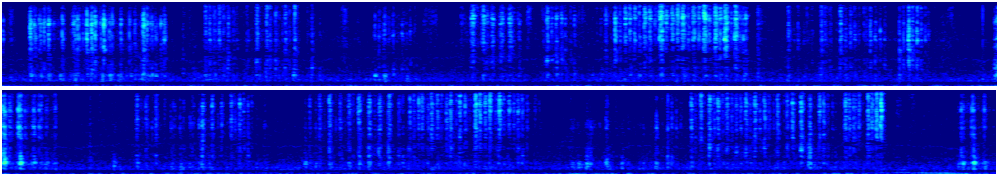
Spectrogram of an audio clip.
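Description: A wooden stylus scrapes a flat, black-coated scratch-art paper card near the deer head in short scratching strokes. The result is a quiet series of bright, hissy rasps in uneven bursts with brief pauses between them, and almost no low end.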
